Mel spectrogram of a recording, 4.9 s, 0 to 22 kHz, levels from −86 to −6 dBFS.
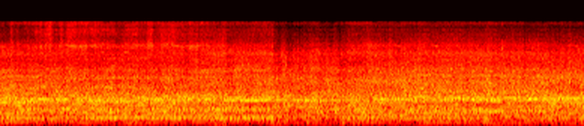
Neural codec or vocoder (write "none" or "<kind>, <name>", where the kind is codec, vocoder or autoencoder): codec, SNAC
